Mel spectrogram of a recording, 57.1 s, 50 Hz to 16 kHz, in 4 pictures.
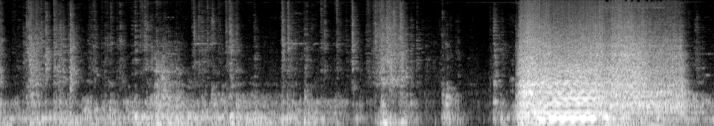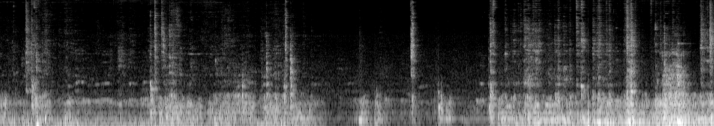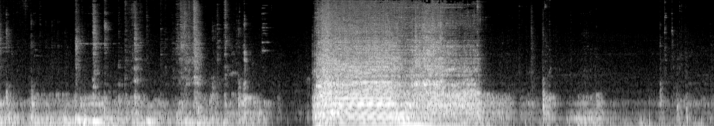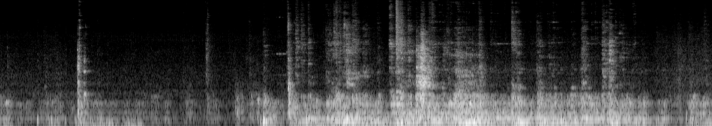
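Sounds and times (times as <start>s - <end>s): heavy vibrating hum: 0.0s - 7.0s, 10.3s - 20.8s, 34.8s - 46.0s, 48.1s - 57.0s
metallic clanks and knocks: 0.0s - 16.0s, 24.0s - 40.8s, 47.0s - 57.0s
machine rumbling: 0.0s - 22.2s, 23.0s - 57.0s.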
